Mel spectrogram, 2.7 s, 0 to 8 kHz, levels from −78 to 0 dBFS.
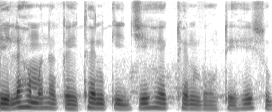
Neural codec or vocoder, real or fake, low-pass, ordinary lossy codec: none; real; none; none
